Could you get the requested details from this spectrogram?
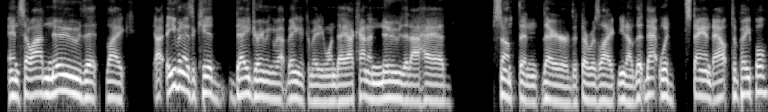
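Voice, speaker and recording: A man speaks at a moderate pace and medium pitch with ordinary pitch variation, the sound dry and close with no echo. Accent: American. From US South, Tennessee. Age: 30s. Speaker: comedian. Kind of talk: casual chat.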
